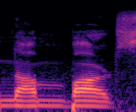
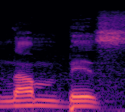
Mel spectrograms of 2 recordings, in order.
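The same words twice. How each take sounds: First: "numbers" with the usual R-coloured ending; "numbers" ending in a full -bars; pronunciation demo, rejected. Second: "numbers" with the R silent; "numbers" ending in a short -bes; R-less pronunciation. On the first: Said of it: "not numbers, numbers". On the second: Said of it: "নাম্বারসের উচ্চারণ হবে নামবেস". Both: Shown as a demonstration.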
